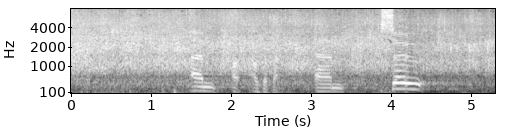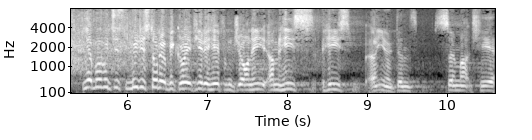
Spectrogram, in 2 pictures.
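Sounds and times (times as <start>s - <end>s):
audience round of applause: 0.0s - 7.1s
speech: 1.5s - 4.6s, 5.4s - 10.5s.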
